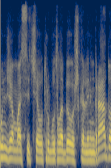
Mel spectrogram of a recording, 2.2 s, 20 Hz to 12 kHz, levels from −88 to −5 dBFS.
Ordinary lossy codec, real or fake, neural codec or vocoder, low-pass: Opus, 32 kbps; real; none; 10.8 kHz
